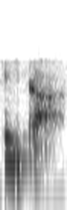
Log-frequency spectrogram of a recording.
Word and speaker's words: Pika: Yeah, it's Pika, P-I-K-A. P-I-K-A. Yeah, it's a unique name, hence I always pronounce it before I speak the name.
